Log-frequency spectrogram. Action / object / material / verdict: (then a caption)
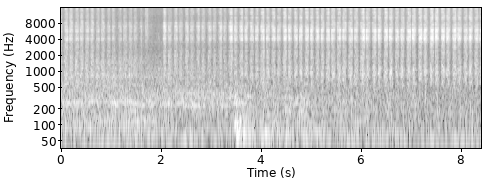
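scrape / wax crayon on a paper coloring book page / paper / none. An orange wax crayon held in the fingers rubs vigorously back and forth across an open paper coloring book page lying flat on a table, coloring in the fish. The result is a steady, bright scratchy rasp that grows into clearly pulsing strokes at a quick, uneven rhythm.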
